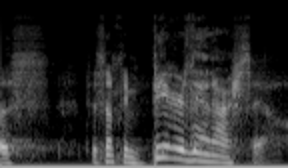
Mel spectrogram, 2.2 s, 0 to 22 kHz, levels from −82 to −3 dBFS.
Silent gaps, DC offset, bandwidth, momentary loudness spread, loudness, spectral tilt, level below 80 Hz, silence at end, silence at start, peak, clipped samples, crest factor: none; 3%; 16.5 kHz; 17 LU; -34 LUFS; -4.5 dB/octave; -64 dBFS; 0 s; 0 s; -16 dBFS; under 0.1%; 18 dB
